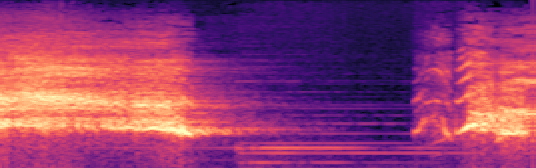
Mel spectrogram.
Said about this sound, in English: This one, she wakes up screaming, too, which is a bit interesting. We don't know if she just had a nightmare or what,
